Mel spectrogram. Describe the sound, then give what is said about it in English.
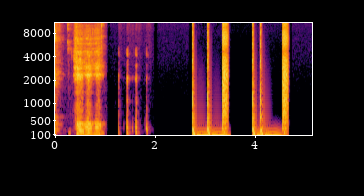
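A voice mimics farting like Abe in the game Abe's Odyssey: a short sputtering burst and a few quick lip pops, then two loud, drawn-out blown raspberries, each lasting under a second, with no other speech. “Just think of like Abe's Odyssey, where you can get him to fart, and he goes.”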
